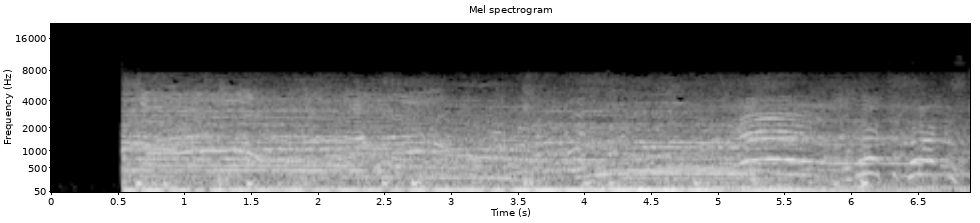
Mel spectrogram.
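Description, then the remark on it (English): A crowd waiting in line for a Trump rally in Richmond, Virginia, boos and shouts loudly and continuously at a passing truck carrying a Nikki Haley billboard, many overlapping voices rising and falling in long drawn-out jeers, over a steady low rumble. “Being booed while driving past a line for the Trump rally in Richmond, Virginia.”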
